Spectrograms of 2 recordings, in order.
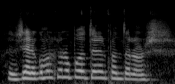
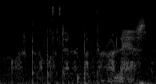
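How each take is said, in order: First: Said in the usual way. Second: Hushed, breath-only whisper; barely voiced, whispered question; whispered complaint. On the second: Real, not acted. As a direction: repeat it as a whisper to yourself. Same question repeated in whisper.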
